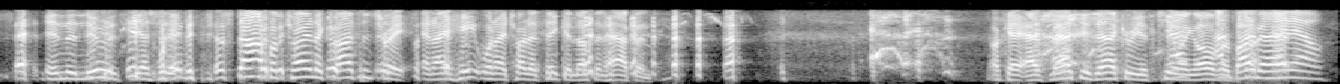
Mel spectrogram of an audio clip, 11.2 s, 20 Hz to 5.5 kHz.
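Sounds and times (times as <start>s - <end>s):
laughter: 0.0s - 6.7s, 8.4s - 10.7s
speech: 0.2s - 6.3s, 8.3s - 11.1s
man coughing in short harsh bursts: 7.2s - 8.1s.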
